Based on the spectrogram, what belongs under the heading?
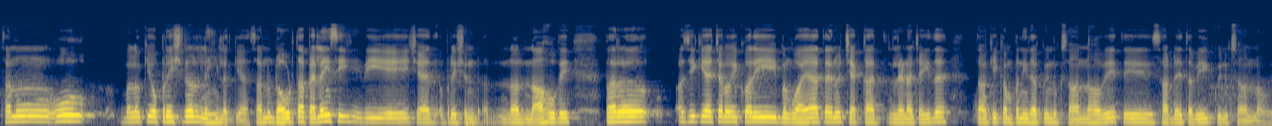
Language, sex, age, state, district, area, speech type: Punjabi, male, 30-45, Punjab, Fatehgarh Sahib, urban, spontaneous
